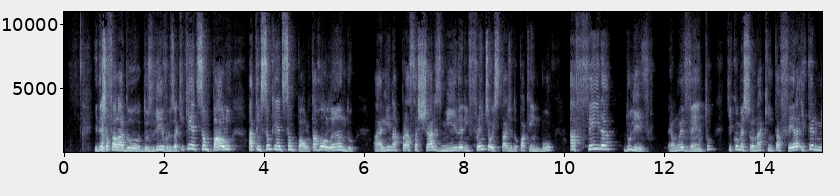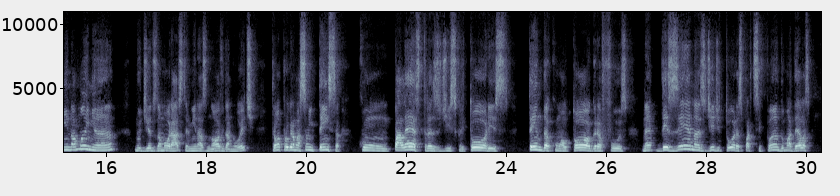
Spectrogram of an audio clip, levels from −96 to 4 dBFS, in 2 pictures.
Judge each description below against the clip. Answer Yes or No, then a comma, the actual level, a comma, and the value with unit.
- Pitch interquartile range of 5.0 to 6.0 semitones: Yes, average, 5.3 semitones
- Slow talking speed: No, average, 145 wpm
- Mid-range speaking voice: No, high, 195 Hz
